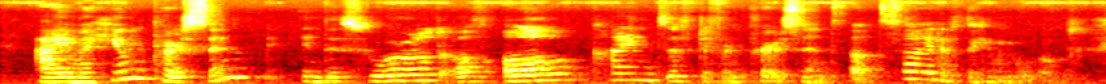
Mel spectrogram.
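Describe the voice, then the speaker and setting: Fairly quick speech from a woman, with audible room echo and noticeable background noise. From India. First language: Gujarati. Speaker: singer-songwriter and artist. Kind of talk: personal introduction vlog. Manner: halting, repeats words.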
